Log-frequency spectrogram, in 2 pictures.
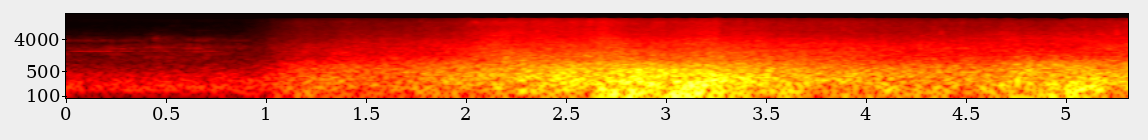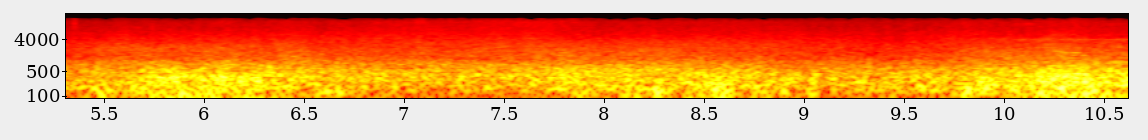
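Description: Ocean surf washing onto a sandy beach, mixed with wind on the microphone. It fades in over the first two seconds or so, then swells and ebbs steadily.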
